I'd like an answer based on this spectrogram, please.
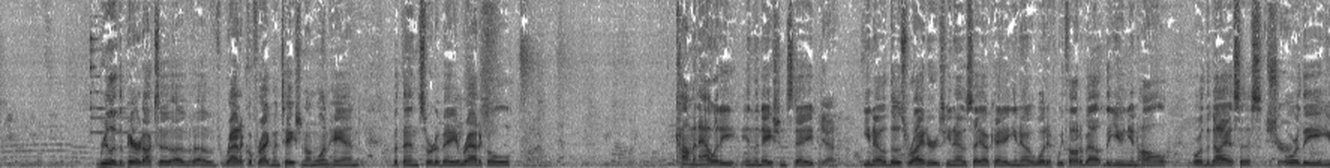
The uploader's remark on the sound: from the Catalina Coffee Shop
